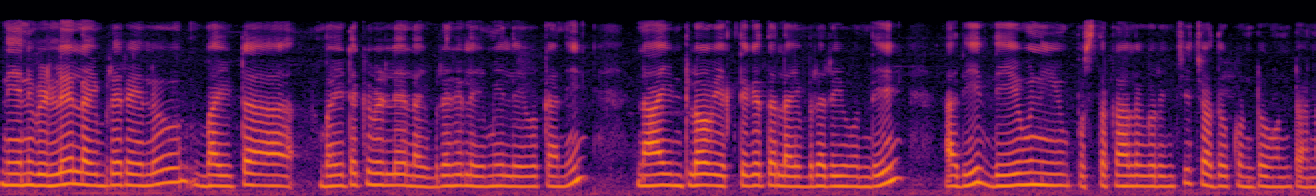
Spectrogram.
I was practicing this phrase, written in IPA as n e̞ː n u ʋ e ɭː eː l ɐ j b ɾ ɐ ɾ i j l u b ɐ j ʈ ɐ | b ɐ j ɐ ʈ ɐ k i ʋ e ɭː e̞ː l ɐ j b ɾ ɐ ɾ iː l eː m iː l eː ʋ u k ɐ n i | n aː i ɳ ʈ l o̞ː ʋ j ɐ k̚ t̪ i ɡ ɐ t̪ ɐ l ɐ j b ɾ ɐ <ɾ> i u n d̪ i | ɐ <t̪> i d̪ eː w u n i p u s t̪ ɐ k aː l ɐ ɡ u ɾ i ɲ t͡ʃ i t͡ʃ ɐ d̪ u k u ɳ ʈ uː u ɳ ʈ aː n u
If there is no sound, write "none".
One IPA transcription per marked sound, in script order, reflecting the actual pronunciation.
ɾ, d̪

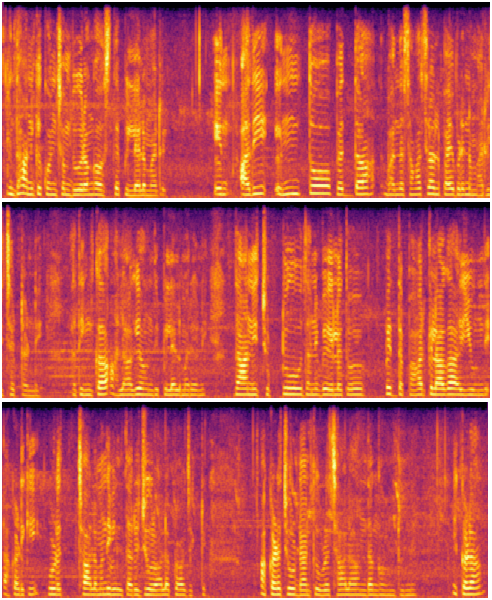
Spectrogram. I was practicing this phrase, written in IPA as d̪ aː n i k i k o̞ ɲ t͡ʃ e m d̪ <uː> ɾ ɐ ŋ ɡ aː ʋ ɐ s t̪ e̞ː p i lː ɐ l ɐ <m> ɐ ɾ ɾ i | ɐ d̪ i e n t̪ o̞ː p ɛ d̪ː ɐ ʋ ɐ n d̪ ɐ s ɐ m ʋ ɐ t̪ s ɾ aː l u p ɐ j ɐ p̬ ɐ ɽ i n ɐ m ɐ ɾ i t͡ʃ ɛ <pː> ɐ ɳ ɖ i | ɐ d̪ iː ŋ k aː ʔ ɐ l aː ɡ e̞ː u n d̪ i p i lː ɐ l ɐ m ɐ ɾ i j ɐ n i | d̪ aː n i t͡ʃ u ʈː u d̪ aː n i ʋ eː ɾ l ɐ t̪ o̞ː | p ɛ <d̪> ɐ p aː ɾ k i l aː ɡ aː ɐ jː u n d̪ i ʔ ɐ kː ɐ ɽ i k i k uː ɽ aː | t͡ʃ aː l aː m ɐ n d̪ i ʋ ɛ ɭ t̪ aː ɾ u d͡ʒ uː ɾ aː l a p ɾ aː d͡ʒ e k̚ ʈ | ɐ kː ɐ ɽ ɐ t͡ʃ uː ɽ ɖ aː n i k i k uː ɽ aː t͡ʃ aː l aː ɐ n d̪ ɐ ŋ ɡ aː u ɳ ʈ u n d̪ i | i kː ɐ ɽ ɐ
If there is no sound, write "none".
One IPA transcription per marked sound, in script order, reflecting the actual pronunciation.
uː, m, ʈː, d̪ː

